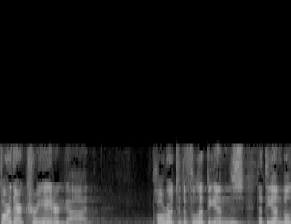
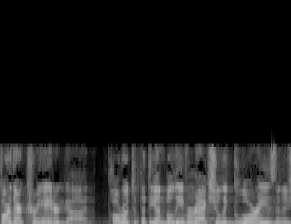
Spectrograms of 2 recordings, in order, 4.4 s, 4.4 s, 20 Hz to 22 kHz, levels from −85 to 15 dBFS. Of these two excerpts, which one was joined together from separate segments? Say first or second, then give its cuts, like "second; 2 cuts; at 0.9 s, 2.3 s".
second; 2 cuts; at 1.4 s, 2.1 s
